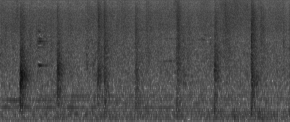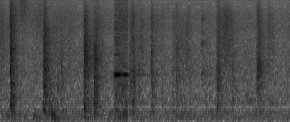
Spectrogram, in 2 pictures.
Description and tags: stairs thongs
Not terribly inspiring but a noise you hear in Australia quite often - I think in UK/USA the they may be called flip-flops?
Part of the accidental recording and sound is me walking up a timber tread spiral staircase that happened to be adjacent to the camcorder left on at floor level.
There is a small single chime approx. two thirds the way through which adds a bit of humanity to the take.
chime, flip-flops, shoes, thongs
